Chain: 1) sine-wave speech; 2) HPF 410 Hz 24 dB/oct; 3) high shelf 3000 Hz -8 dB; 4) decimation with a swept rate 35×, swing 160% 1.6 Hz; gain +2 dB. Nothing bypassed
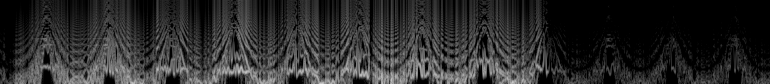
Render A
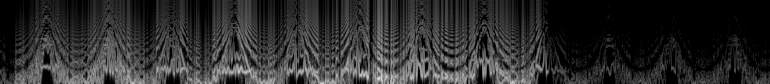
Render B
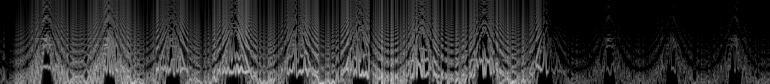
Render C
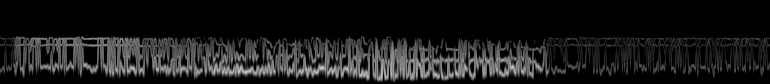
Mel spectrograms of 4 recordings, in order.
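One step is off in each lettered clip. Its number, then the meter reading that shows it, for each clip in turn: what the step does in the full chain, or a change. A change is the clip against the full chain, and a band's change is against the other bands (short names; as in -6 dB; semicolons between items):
2, 250 Hz band +3.0 dB; 3, momentary loudness spread change -1 LU; 4, 250 Hz band -8.5 dB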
